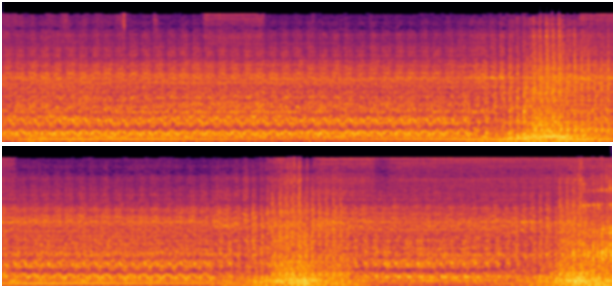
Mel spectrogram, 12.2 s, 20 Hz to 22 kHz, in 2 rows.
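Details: Freightliner FLD120 diesel with 397k miles, first start attempt after sitting 17 years. Short cranking bursts over a steady hum, but it never catches. Air in the injector lines is suspected, not confirmed.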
